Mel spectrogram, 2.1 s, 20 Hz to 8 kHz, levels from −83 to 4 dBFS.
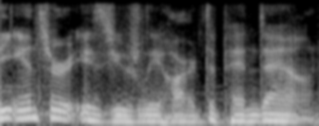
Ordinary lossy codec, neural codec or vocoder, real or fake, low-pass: AAC, 48 kbps; none; real; 7.2 kHz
